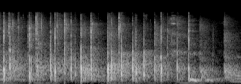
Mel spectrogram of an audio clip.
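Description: Hand clapping from a small audience, with many sharp, irregular claps that overlap in a brisk, uneven patter and stay fairly even in loudness throughout.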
